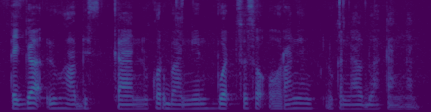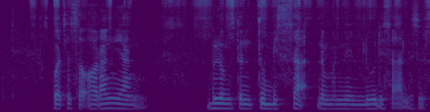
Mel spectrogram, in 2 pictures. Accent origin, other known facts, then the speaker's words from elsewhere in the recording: Padang, West Sumatra, Indonesia; Indonesian is a second language; oh ya btw gue nih orang Padang ya sorry kalau bahasa Indonesia gue kurang lancar kurang baik ya gue balik ke, ke Padang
